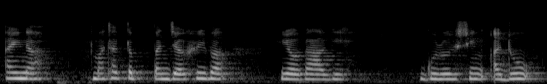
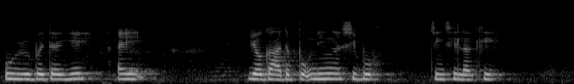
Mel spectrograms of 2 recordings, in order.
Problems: low volume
